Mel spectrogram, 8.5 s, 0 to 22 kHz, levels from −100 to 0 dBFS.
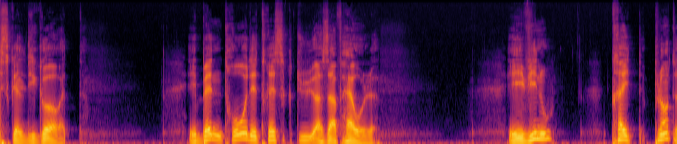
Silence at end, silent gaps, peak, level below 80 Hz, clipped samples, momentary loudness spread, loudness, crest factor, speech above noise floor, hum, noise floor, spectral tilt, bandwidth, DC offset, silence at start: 0 s; none; 0 dBFS; -36 dBFS; under 0.1%; 12 LU; -18 LUFS; 18 dB; 37 dB; none; -53 dBFS; -7.5 dB/octave; 17 kHz; under 0.1%; 0 s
